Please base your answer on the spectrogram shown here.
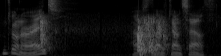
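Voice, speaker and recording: A man's voice: fairly low pitch, big pitch swings, unhurried, background noise. A man interviewing someone in a casual, joking, conversational way. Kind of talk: casual chat.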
